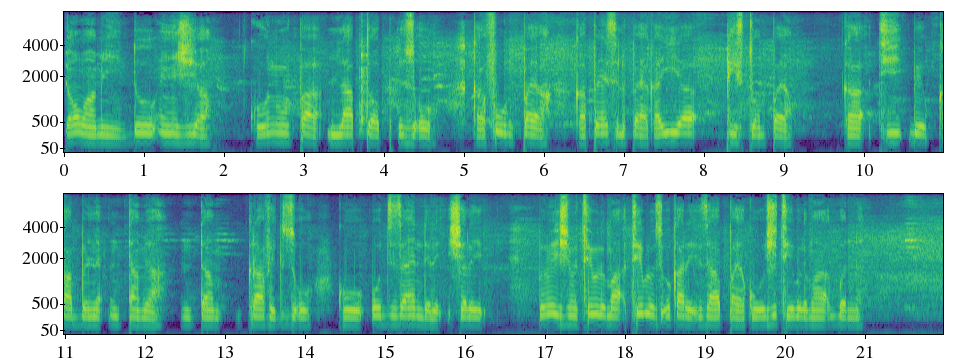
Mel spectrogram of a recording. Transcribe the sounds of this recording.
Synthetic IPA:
d̥ɔ˦maː˨miː˦do˦n̩˦ʒi˦ja˨ | kʰo˨˦nuː˦pa˦la˦ptɔ˦pzʊ˨ʔʊ˨ka˨foː˦˨n˦pa˦ja˨ka˨pɛ˦n˦sɪ˦lpa˦ja˨ka˨ji˦a˦pi˦stɔ˦npa˦ja˨ | ka˨tʰi˦be˦ka˦bɨ˦nɨ˨n̩˦ta˦mja˨n̩˦ta˦mɡɾa˦fi˨kzʊ˦ʔʊ˨ko˨o˦di˦za˦i˦n˦dɨ˨ɾɨ˨ʃɛ˦lɨ˦ | bɛ˦mi˦ʒi˦mɨ˨tʰe˦bɨ˦lma˦tʰe˦blo˨zʊ˦ʔʊ˦ka˦ɾɨ˨zaː˦pa˦ja˨koː˨ʒi˦tʰeː˦bɨ˦lɨ˨maː˦ɡ͡bɨ˦nːɨ˨

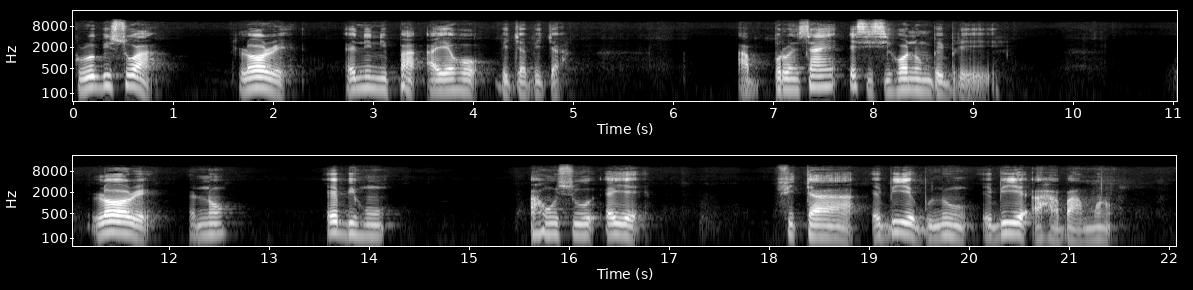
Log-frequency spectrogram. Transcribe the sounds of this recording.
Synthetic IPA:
kʰu˨ɾo˦bi˦sʊ˦a̰˨ | lɔ˦ɾɪ̰˨ | ɛ˦nɪ̃˦nĩ˦pʰa˦a̰˨jɛ˦ɦɔ˦bɪ˨d͡ʑa˨bɪ˨d͡ʑa̰˨ | a̰˨bʊ˨ɾʊ̃˨n̩˨sã˦nɛ˦si˨si˨ɦɔ˦nʊ̃˦m˦be˨bɾḛː˨ | lɔː˦ɾɪ̰˨ | nʊ̃˦ | ɛ˦bi˦ɦʊ̃˦ | a˨ɦʊ̃˦su˦o˦ɛ˦jɛ˨ | fi˨tʰaː˨e˨bi˦jɛ˨bu˨nũ˦e˨bi˦jɛ˨ʔa˨ɦa˨ba̰˨mʊ̃˦nʊ̰̃˨

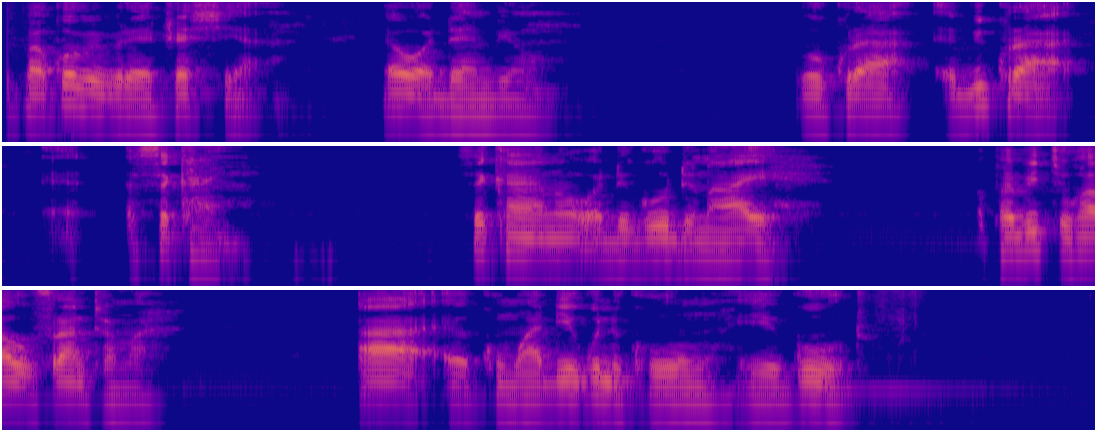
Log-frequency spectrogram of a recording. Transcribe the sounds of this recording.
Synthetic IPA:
i˨pʰa˨kʰɔ˦be˨bɾɛ˨t͡ɕᶣɛ˦ɕɪ˨a̰˨ | ɛ˦wɔ˨dɛ̃˦m˦bi˦mʊ̃˨ | wɔ˨kʰu˨ɾa˨bi˦kʰu˨ɾa˨ | sɪ˦kʰã˨n | sɪ˦kʰã˨n˦nʊ̃˦wɔ̰˨dɪ˦ɡoː˦dɪ˨nãː˨˦jɛ˨ | ɔ˨pʰa˦bi˦tʰi˨ɦa˦˨wo˨fɾã˦n̩˨tʰa˨mã˨ | a˦˨kʰo˨mũ˨a˨dɪ˦ɛ˦ɡʊ˦nɪ̃˨kʰo˨wo˦mũ˨jɛ˨ɡo˦˨d

